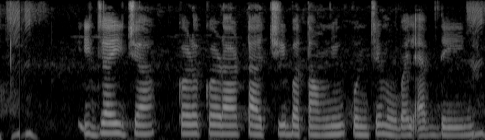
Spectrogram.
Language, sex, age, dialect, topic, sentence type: Marathi, female, 25-30, Varhadi, agriculture, question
